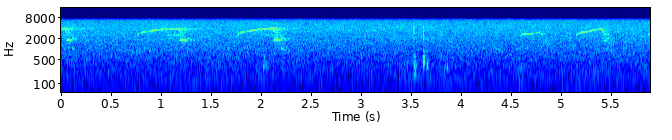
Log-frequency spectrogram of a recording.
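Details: Nestling Eastern imperial eagle in Tatarstan, August 2023, calling as the parents deliver prey: a few high, rising thin squeals with short pauses, a brief rustling thump midway, and constant soft outdoor hiss.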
